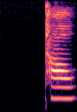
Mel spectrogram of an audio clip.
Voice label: "tao1", chinese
